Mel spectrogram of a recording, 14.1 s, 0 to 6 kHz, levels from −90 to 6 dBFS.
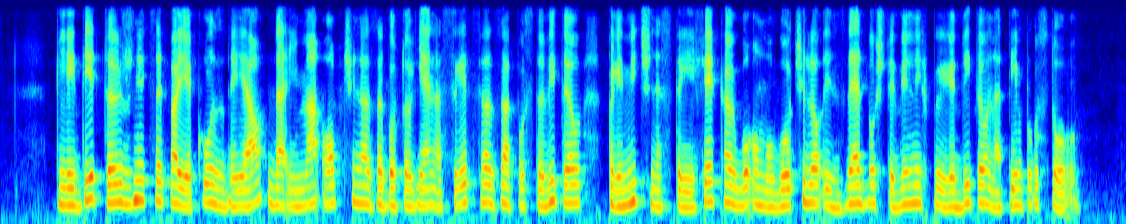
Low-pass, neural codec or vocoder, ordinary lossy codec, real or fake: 5.4 kHz; codec, 44.1 kHz, 2.6 kbps, SNAC; none; fake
